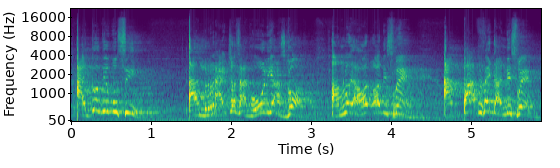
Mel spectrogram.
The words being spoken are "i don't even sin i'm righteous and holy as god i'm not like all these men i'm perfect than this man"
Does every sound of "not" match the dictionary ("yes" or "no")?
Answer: no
